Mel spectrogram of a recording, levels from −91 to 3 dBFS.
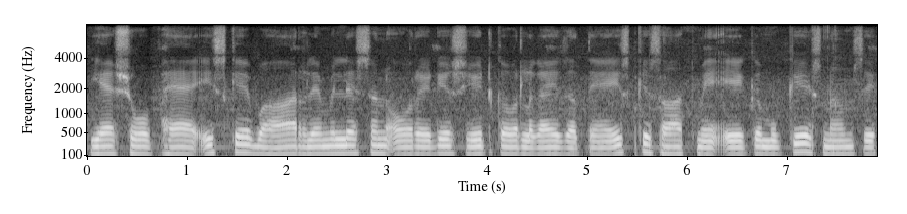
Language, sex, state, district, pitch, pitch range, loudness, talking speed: Hindi, male, Rajasthan, Bikaner, 120 Hz, 115-125 Hz, -13 LUFS, 160 wpm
